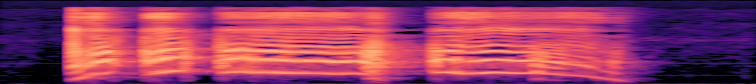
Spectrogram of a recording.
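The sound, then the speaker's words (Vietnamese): A rooster crows hoarsely and off-key, one loud, broken call split into a few strained segments whose pitch sags toward the end, heard alone against silence. “Ở nơi xa một hồi khàn khàn, dở dở ương ương là âm thanh gà gáy đột nhiên vang lên.”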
